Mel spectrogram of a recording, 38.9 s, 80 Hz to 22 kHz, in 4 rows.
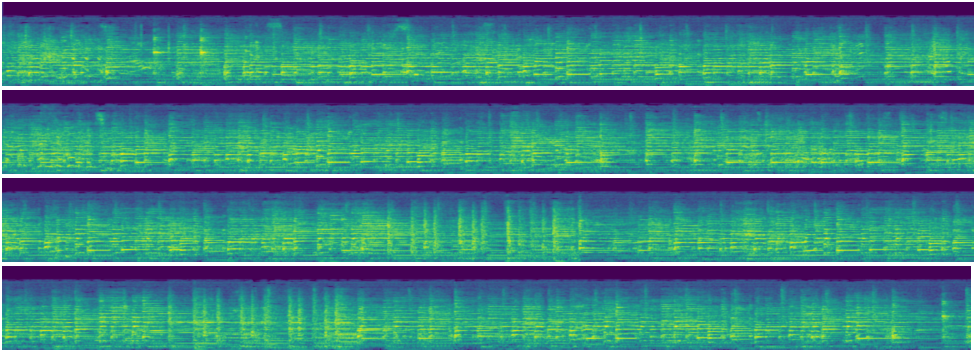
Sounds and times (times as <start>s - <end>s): Musical instrument: 0.0s - 38.8s.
